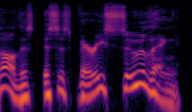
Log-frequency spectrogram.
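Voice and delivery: ordinary talk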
